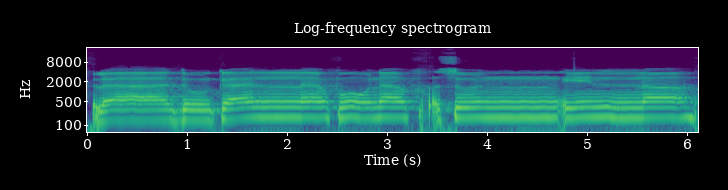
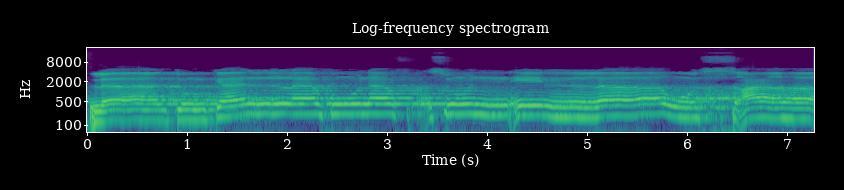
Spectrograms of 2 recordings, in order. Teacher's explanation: Izhar halqi, sunnya itu bunyi saja sun, jangan panjang, jangan dengung, terus masuk illa wus'aha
